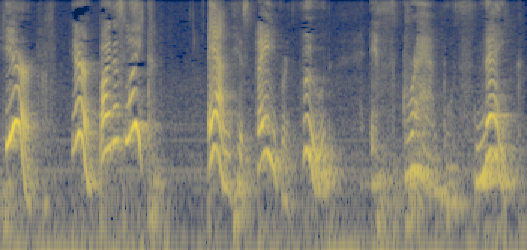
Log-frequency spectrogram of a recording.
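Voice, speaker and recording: A woman's voice: sits high, wildly swooping pitch, extremely slow, pitched above the performer's own voice, full character voice. A woman voicing a small, clever and cheeky mouse in a storybook read-aloud, with bold, emphatic lines. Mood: smug.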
